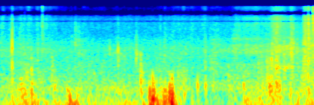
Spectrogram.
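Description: A car door thuds shut.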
